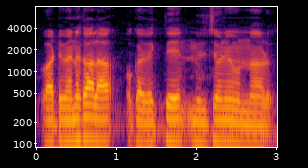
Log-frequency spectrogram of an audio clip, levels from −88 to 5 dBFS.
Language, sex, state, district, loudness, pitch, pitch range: Telugu, male, Telangana, Mahabubabad, -16 LUFS, 105 Hz, 95-110 Hz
